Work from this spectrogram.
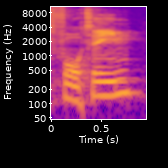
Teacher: the stress is on the second syllable for numbers in their teens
